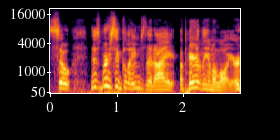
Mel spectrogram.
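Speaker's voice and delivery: laughing, with giggles breaking into the words. Reading out a claim about themselves, laughing while talking. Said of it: "I can't stop laughing".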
